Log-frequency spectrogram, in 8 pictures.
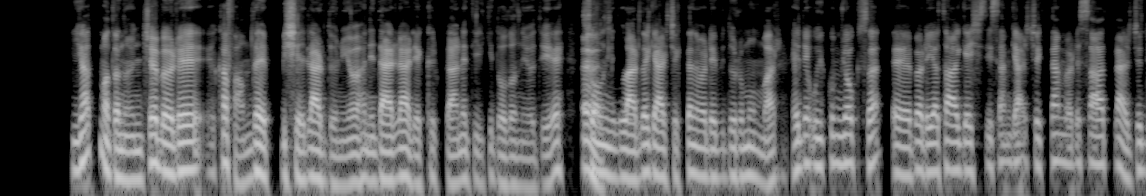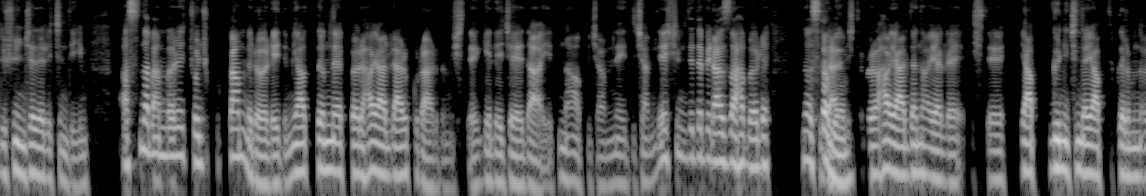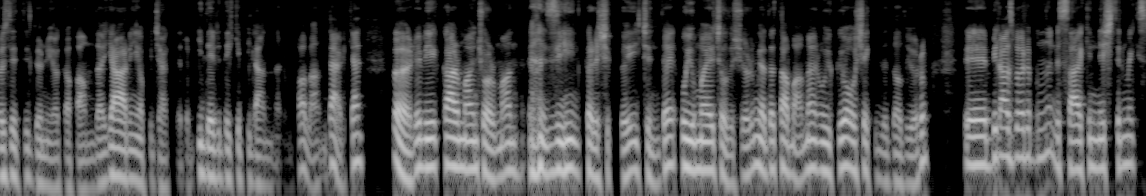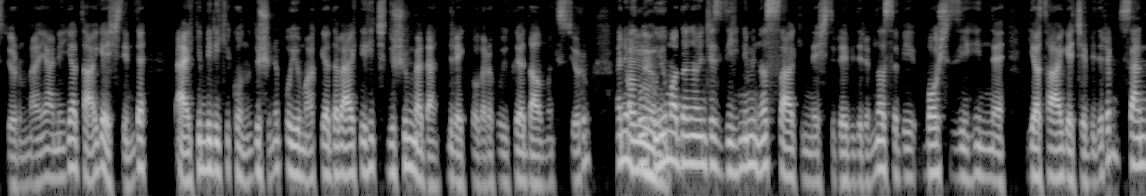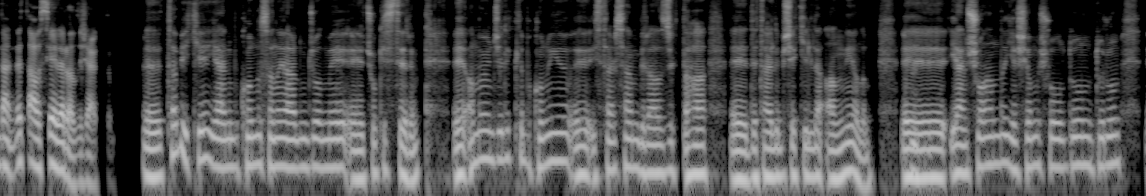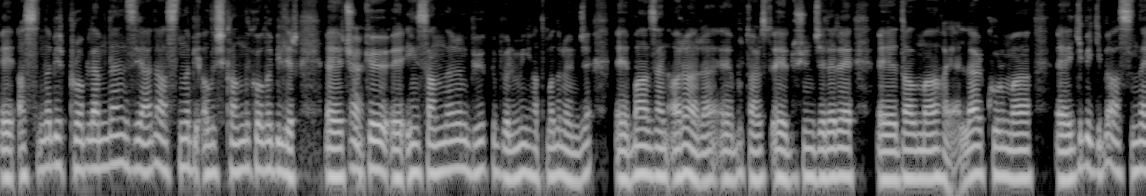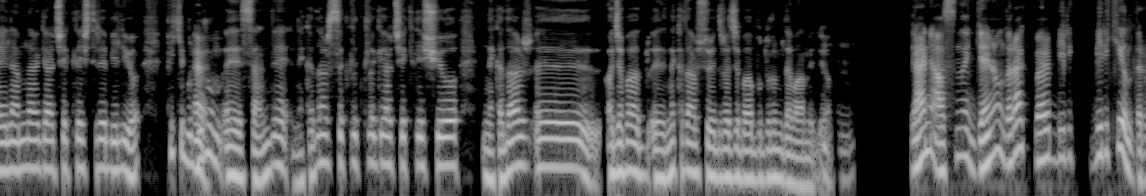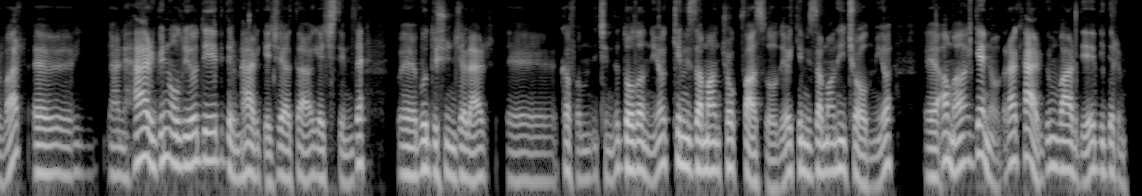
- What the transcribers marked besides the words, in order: other background noise; chuckle; tapping
- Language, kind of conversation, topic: Turkish, advice, Uyumadan önce zihnimi sakinleştirmek için hangi basit teknikleri deneyebilirim?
